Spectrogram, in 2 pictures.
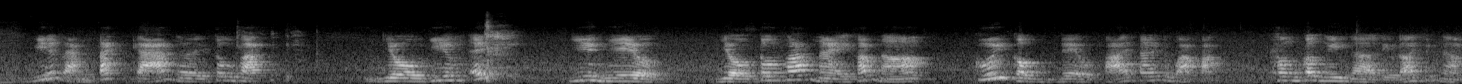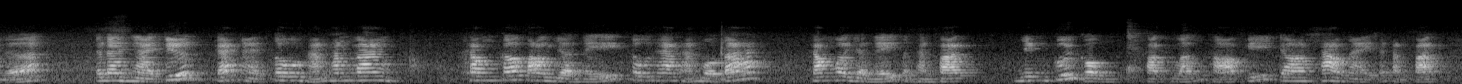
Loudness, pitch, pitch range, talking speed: -21 LUFS, 175 Hz, 135-185 Hz, 155 wpm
